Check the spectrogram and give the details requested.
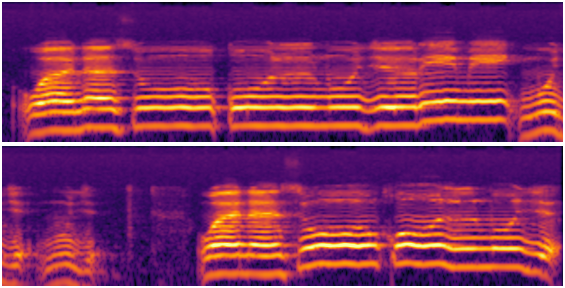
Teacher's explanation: ونسوق المجرمين ri jadi nipis, mi dua harakat.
